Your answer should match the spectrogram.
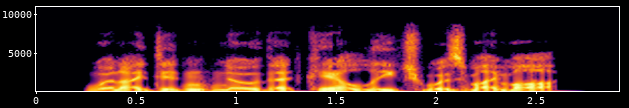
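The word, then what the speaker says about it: cailleach: In case you're curious, the word is pronounced, key followed by clearing a large amount of mucus from your throat.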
